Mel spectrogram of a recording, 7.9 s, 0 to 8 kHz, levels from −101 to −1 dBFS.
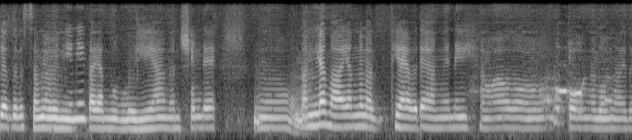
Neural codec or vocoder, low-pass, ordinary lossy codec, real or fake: codec, 16 kHz, 0.5 kbps, X-Codec, HuBERT features, trained on general audio; 7.2 kHz; none; fake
